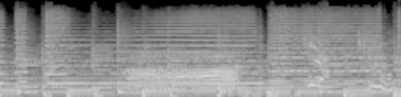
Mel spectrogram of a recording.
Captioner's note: strains; grunts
